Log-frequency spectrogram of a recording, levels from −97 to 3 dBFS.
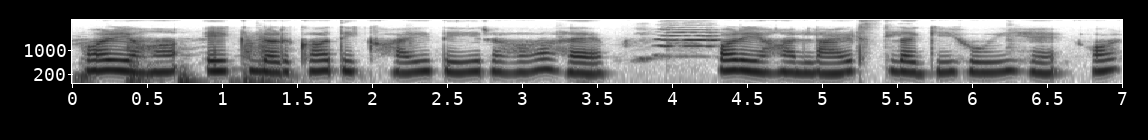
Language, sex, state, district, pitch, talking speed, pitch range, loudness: Hindi, female, Chhattisgarh, Raipur, 245 Hz, 130 wpm, 235-260 Hz, -17 LUFS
